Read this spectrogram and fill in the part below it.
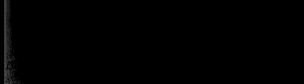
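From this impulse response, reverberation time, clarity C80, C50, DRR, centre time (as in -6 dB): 0.35 s, 17.0 dB, 12.0 dB, -0.5 dB, 14 ms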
